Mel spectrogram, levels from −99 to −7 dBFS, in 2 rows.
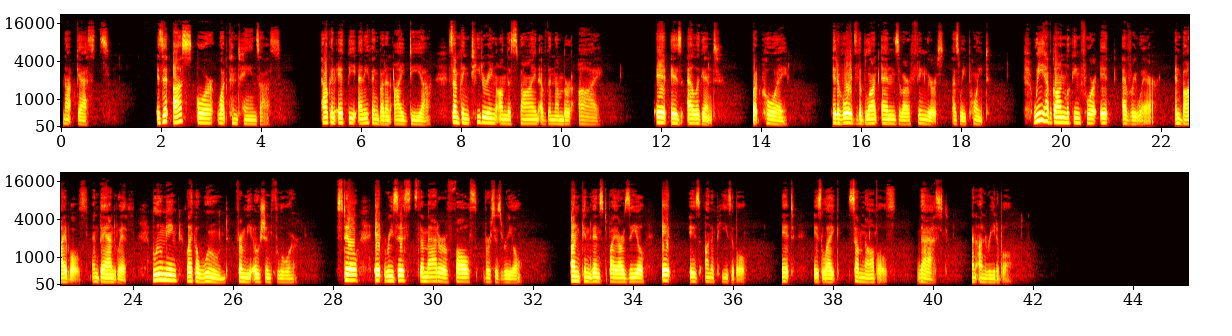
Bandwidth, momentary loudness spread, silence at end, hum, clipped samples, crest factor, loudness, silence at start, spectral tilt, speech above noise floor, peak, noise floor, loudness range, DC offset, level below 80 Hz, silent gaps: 16 kHz; 16 LU; 3.6 s; none; under 0.1%; 20 dB; -20 LUFS; 0.05 s; -5 dB/octave; over 70 dB; 0 dBFS; under -90 dBFS; 8 LU; under 0.1%; -80 dBFS; none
